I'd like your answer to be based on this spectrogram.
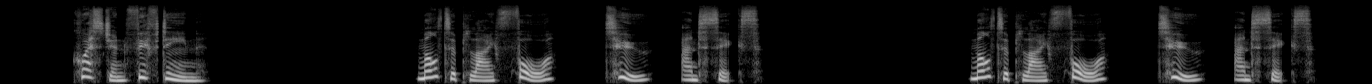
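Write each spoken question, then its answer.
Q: Multiply 4, 2 and 6.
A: 48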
